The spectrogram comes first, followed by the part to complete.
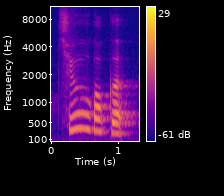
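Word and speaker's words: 中国: 추국. 추국. 추라고 하는 발음을 길게 발음합니다.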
